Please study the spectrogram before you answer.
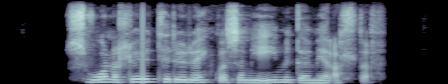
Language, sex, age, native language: Icelandic, female, 30-39, Icelandic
